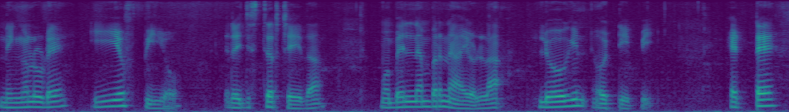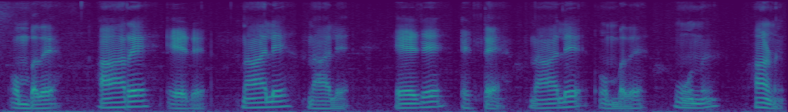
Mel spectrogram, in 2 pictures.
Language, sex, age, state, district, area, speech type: Malayalam, female, 18-30, Kerala, Wayanad, rural, read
